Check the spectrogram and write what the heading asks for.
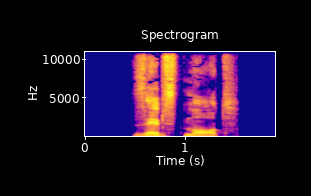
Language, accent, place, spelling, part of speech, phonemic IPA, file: German, Germany, Berlin, Selbstmord, noun, /ˈzɛlps(t)ˌmɔʁt/, De-Selbstmord.ogg
- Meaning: suicide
